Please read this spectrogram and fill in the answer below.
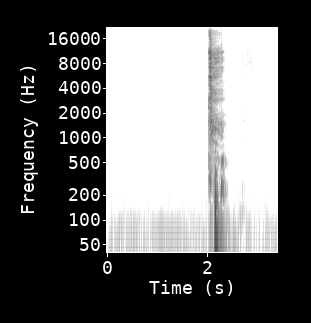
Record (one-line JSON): {"cough_length": "3.4 s", "cough_amplitude": 9697, "cough_signal_mean_std_ratio": 0.22, "survey_phase": "beta (2021-08-13 to 2022-03-07)", "age": "18-44", "gender": "Female", "wearing_mask": "No", "symptom_runny_or_blocked_nose": true, "symptom_fever_high_temperature": true, "symptom_headache": true, "symptom_change_to_sense_of_smell_or_taste": true, "symptom_other": true, "symptom_onset": "4 days", "smoker_status": "Never smoked", "respiratory_condition_asthma": false, "respiratory_condition_other": false, "recruitment_source": "Test and Trace", "submission_delay": "2 days", "covid_test_result": "Positive", "covid_test_method": "RT-qPCR", "covid_ct_value": 18.4, "covid_ct_gene": "N gene", "covid_ct_mean": 19.4, "covid_viral_load": "440000 copies/ml", "covid_viral_load_category": "Low viral load (10K-1M copies/ml)"}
